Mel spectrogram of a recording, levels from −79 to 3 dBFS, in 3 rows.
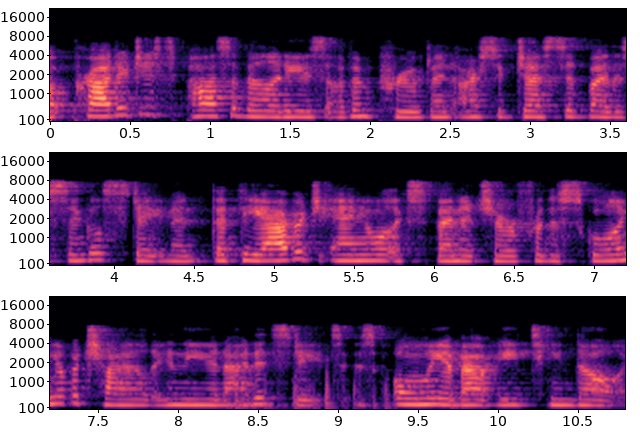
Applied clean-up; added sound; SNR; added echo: neural mask model DeepFilterNet 3.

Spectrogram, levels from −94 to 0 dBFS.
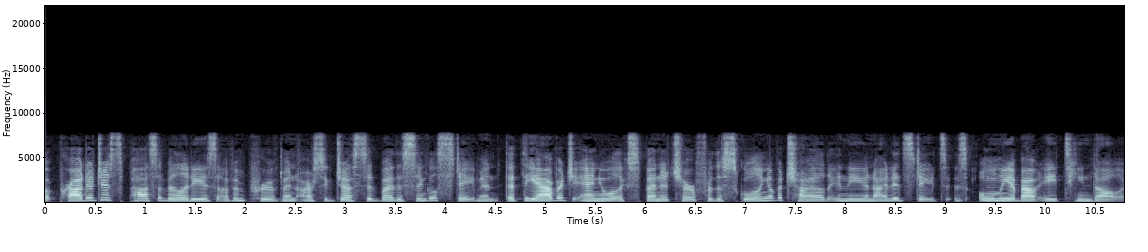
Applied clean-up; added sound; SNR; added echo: none; none; none; none.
